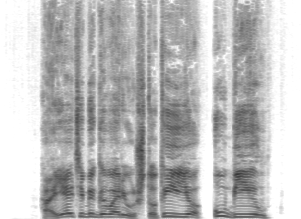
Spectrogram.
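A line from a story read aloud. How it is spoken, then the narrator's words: Heated, excited shouting. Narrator (Russian): азартно кричал Игнатий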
